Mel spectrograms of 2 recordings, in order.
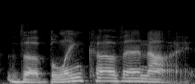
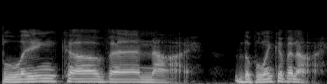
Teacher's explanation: we're going to use that weak the with the schwa sound, and then link those final four words.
